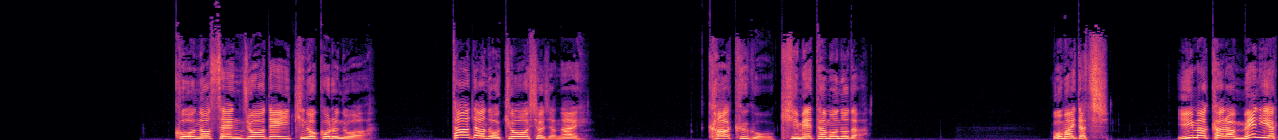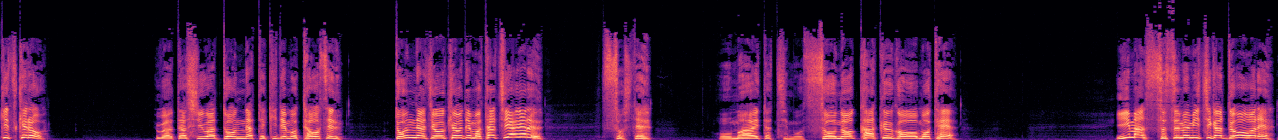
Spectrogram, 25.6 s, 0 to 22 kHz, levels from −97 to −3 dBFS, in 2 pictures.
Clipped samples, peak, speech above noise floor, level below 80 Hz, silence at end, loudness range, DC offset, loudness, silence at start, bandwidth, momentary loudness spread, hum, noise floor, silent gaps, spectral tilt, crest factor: under 0.1%; 0 dBFS; 59 dB; -70 dBFS; 0.05 s; 4 LU; under 0.1%; -15 LUFS; 1.75 s; 19 kHz; 10 LU; none; -74 dBFS; none; -2.5 dB/octave; 16 dB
